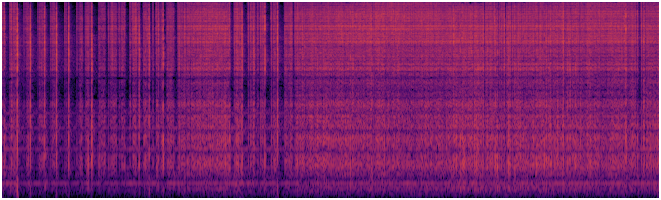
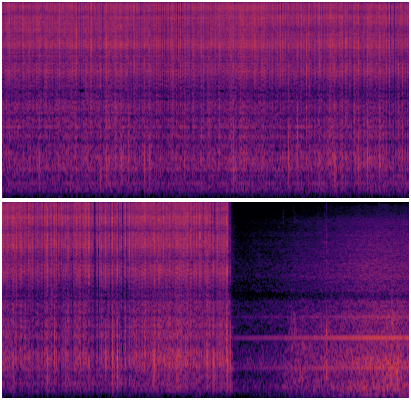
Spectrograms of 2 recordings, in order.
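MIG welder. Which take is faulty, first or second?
first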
